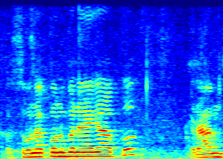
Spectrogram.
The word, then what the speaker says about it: राम: राम राम खाली नहीं बोला जाता, शुद्ध उच्चारण है रामा बोलते हैं ना, हरे राम राम राम कृष्णा कृष्णा, ठीक है, रामा बोला जाता है।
